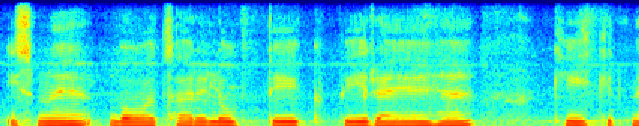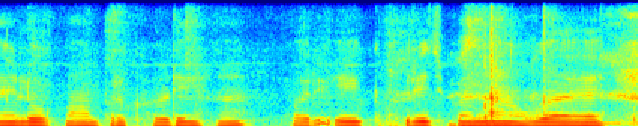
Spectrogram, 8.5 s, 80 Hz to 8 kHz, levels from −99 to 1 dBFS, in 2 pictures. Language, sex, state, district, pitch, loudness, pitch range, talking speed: Hindi, female, Bihar, Kaimur, 195 Hz, -17 LUFS, 195-200 Hz, 150 wpm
